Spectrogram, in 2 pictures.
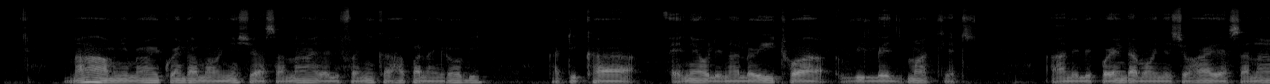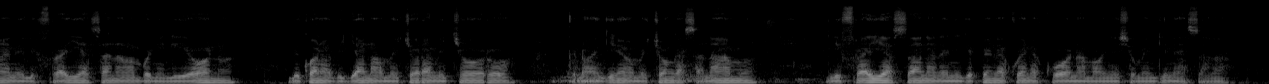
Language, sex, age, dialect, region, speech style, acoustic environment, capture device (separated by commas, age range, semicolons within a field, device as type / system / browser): Swahili, male, 25-34, Kenya - Nairobi Sheng-influenced, Kenya, relaxed, silence, desktop / Windows / Chrome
